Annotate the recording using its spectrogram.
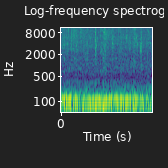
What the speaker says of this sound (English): I'm gonna spread out some of this bacon here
